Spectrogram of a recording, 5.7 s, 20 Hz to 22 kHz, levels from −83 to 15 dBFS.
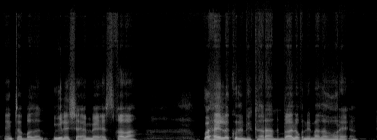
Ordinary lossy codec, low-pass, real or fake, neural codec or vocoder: none; none; fake; codec, 44.1 kHz, 2.6 kbps, SNAC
